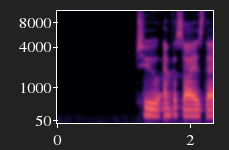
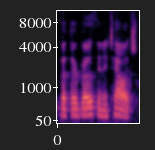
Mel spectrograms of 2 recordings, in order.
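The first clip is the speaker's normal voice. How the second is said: normal talking voice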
